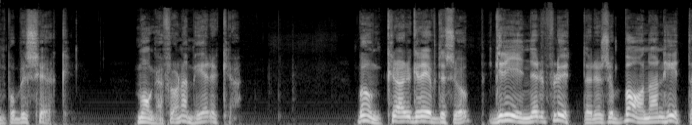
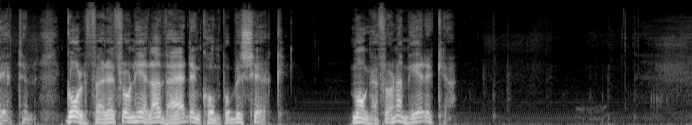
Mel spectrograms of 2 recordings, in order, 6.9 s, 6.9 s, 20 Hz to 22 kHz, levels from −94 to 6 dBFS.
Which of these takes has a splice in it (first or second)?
first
